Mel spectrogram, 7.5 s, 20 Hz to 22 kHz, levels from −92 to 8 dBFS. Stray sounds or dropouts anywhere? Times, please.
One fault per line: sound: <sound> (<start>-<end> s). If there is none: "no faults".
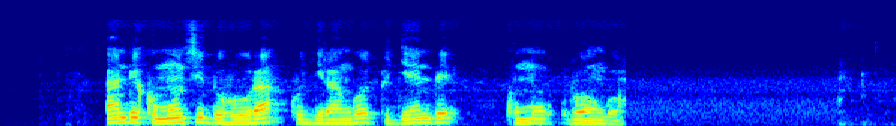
no faults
